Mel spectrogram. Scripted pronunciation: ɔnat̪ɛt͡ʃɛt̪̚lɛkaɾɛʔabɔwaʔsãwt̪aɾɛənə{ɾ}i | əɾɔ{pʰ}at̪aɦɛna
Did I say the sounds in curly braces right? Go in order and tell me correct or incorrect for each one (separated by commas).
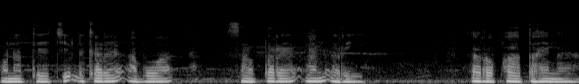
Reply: correct, correct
